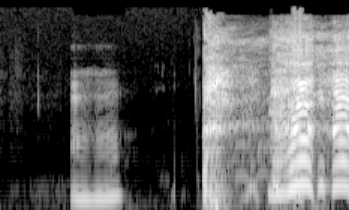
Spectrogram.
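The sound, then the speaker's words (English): A loud, drawn-out yawn, breathy and voiced, its pitch wavering and swooping over about a second, after a brief, higher hum-like vocal sound. “I'm sorry, I yawned”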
